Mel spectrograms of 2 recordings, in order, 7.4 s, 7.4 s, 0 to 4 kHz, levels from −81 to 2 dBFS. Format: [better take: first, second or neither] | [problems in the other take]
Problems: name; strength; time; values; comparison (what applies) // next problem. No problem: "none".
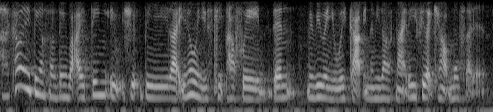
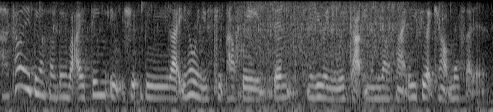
first | background sound (Trickle, dribble / Sink (filling or washing) / Water tap, faucet); 11 dB below the speech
